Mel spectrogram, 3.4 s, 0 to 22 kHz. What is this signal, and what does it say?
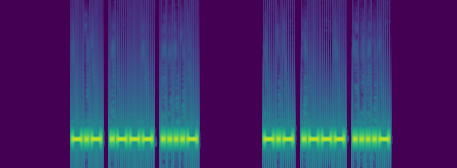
Morse code, heard as a keyed tone, about 52 wpm, 700 Hz. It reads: KJ4 KJ4
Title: USA Call Sign Prefixes - Repeated 2x - 50wpm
